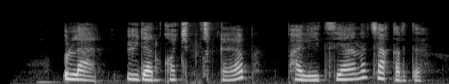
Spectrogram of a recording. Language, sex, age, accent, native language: Uzbek, female, 18-24, Qashqadaryo, Uzbek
